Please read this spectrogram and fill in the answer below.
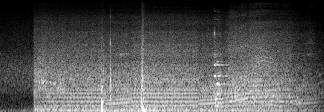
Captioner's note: car engine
